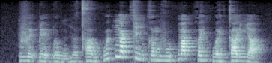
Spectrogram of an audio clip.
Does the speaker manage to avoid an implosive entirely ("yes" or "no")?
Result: no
